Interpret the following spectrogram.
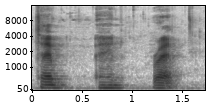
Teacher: Bagian oral diblokir dengan menekan ujung lidah ke alveolar.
